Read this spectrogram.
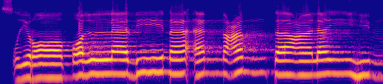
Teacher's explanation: ta tidak boleh keluar nafas, tidak boleh dibaca seperti ini, Mbak.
